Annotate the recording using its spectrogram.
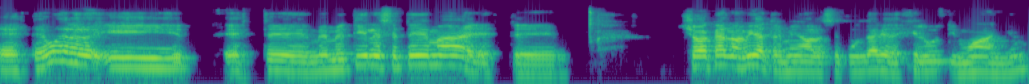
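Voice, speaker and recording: Speaking at a moderate pace in a normal speaking voice, a man uses lively intonation at a fairly high pitch. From Argentina, San Fernando (Buenos Aires area). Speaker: data and technology professional. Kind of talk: casual interview.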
